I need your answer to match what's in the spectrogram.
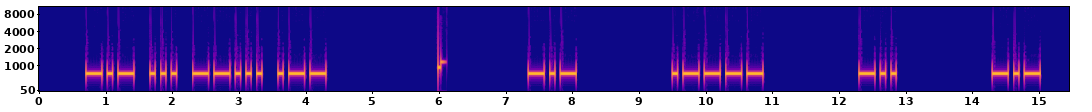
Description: Morse code, heard as a keyed tone, about 15 wpm, spaced as for 8 wpm, 700 Hz. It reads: KS7W K1DK
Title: USA Call Signs - 4 Characters - 6x Character Spacing - 15wpm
